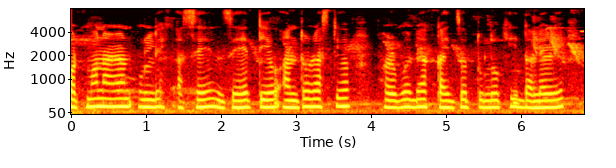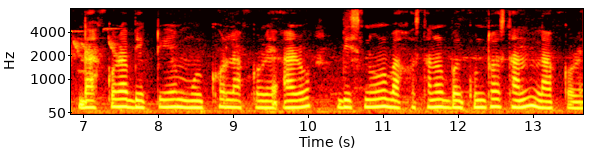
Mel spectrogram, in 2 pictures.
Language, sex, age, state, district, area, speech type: Assamese, female, 30-45, Assam, Dhemaji, rural, read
